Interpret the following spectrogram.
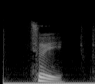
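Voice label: "tshui2", Teochew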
